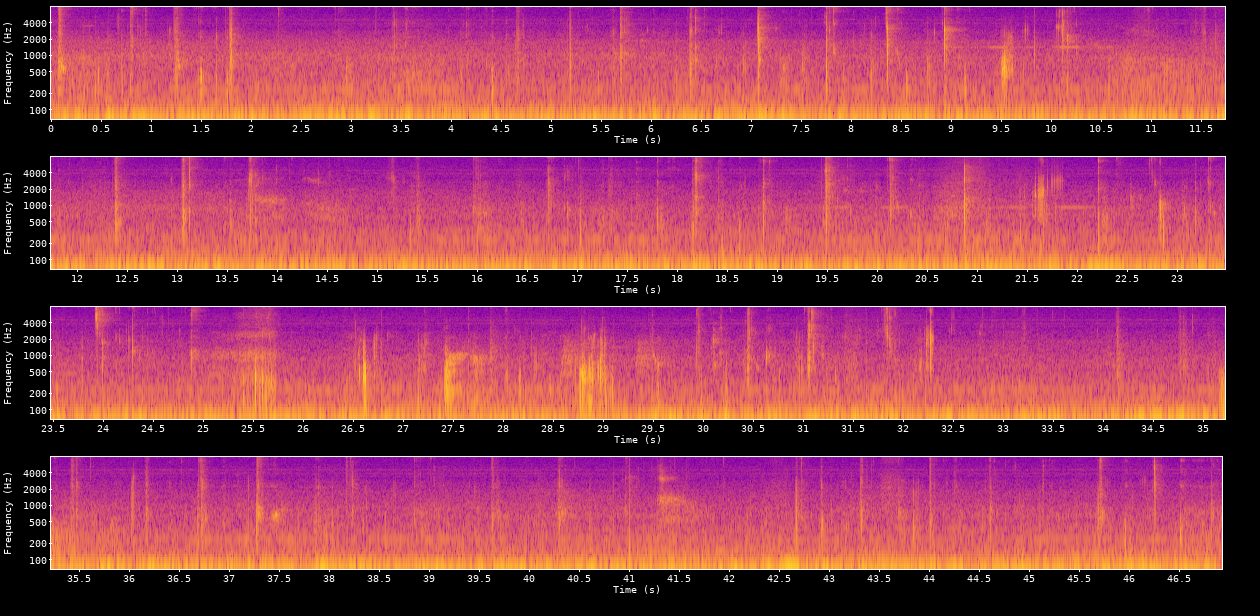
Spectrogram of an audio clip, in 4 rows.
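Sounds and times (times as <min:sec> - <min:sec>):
chewing soft bread: 0:00.0 - 0:46.9
mouth clicks: 0:12.4 - 0:16.1.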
